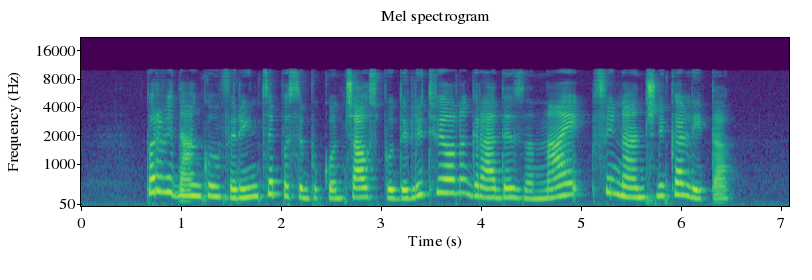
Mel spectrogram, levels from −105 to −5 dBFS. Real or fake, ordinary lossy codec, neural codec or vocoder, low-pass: real; none; none; 9.9 kHz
